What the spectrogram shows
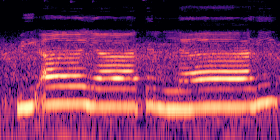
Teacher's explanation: کھڑی زبر الف مدہ کے قائم مقام مدہ ہوتی ہے تو یہاں پہ مد اصلی کرنی ہے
